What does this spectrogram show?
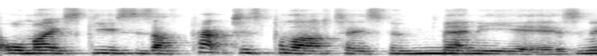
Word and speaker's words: Pilates: Unless you hear someone say Pilates, it looks like pilots.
